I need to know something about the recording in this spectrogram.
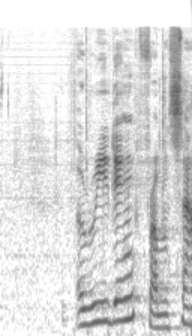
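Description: An elderly woman speaks clearly into a microphone.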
